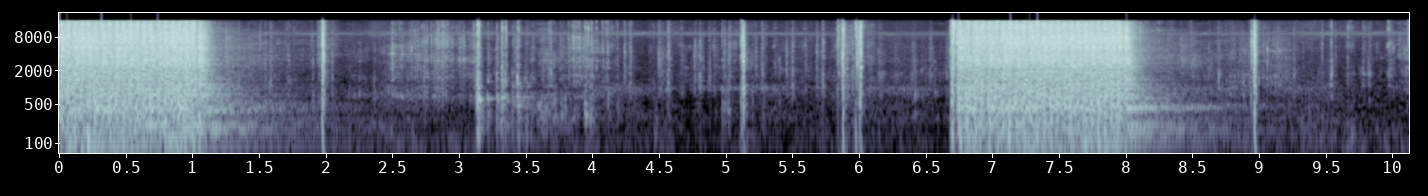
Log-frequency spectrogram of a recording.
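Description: Suppressed full-auto .22 LR AR-type rifle, a CMMG .22 upper with a titanium KGM Swarm suppressor, firing two long bursts of about a second and a half each: one at the start and one about seven seconds in. Scattered faint clicks fall between the bursts.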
